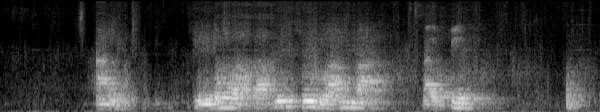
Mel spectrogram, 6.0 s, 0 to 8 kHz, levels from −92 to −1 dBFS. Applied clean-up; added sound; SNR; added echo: neural separator model SepFormer DNS4.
